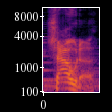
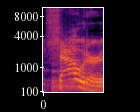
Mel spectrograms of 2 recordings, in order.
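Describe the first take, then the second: First: The final r is dropped, New England style. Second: The final r is pronounced.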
